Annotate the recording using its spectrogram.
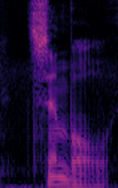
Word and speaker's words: tsimbl: And to complete people's education here, that is spelled T-S-I-M-B-L. Cymbal. And then there's, what's this other instrument, K-A-V-A-L, Kaval?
